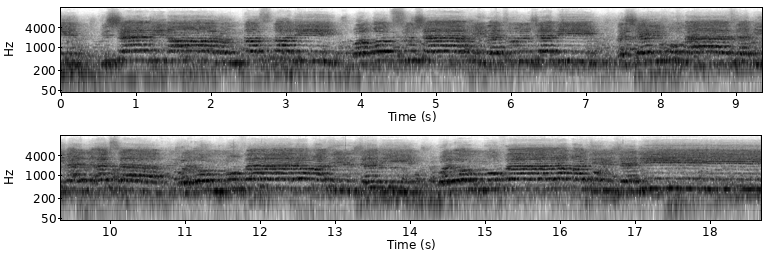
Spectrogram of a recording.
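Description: A choir of teenage girls singing an Arabic nasheed together, in sustained phrases with short breaks between them.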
